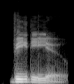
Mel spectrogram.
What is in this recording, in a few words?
"VDU", American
